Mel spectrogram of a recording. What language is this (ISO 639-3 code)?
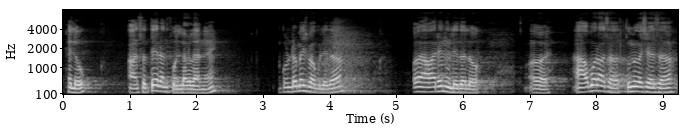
kok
